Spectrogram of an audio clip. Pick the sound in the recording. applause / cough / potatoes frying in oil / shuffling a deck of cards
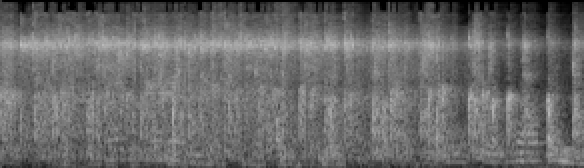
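applause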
